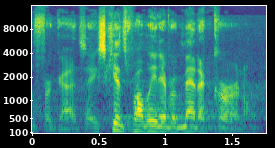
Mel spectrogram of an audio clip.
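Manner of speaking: ordinary delivery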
